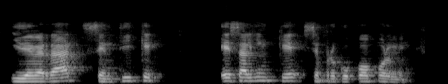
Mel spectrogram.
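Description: A man in a plain, everyday voice, fairly high pitched and fairly slow. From Mérida, Yucatán, Mexico. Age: 30s. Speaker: entrepreneur and motivational speaker. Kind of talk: motivational monologue.

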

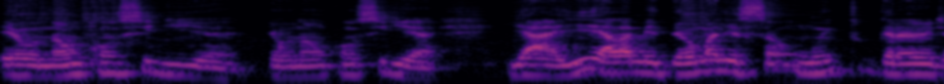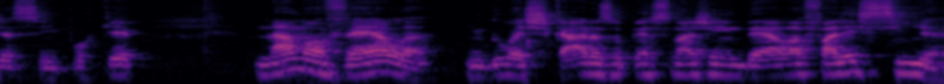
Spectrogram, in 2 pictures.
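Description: Somewhat breathy, a man speaks at a fairly slow pace in a medium pitch with ordinary pitch variation. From Brazil, Rio de Janeiro. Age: 30s. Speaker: journalist, anthropologist and content creator. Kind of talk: casual interview chat.

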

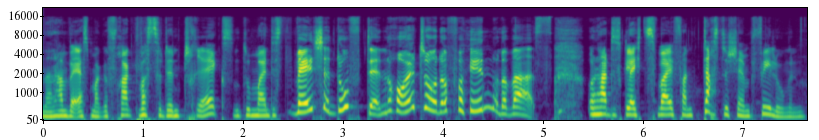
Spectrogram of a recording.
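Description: In a dry, close sound with no echo, a woman speaks in an animated tone with very wide pitch swings. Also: fairly high pitch for a woman, fairly quick pace. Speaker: voice actress and podcast co-host. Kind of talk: casual chat. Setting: remote call.

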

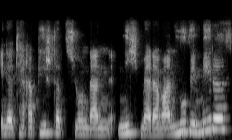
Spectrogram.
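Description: A woman at medium pitch with an ordinary speaking voice, ordinary pitch variation and a fairly quick pace. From Bavaria, Germany. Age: 20s. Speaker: bodybuilding athlete and recovery coach. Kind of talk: personal testimony interview.

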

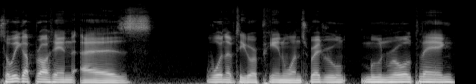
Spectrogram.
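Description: Speaking at a moderate pace with an Irish accent, a man uses a fairly low, dark, mellow voice in a monotone, flat delivery. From Ireland. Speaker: podcaster. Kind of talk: casual chat.

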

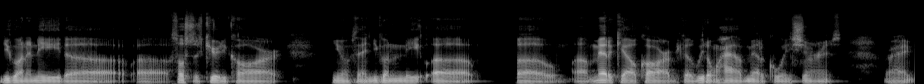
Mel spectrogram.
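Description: A man's very deep, low voice with vocal fry, in an American accent. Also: fairly even intonation, quiet background. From Southern California (Pomona, Palm Springs). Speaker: former prisoner, drug and alcohol counselor. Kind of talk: interview. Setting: studio. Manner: halting.

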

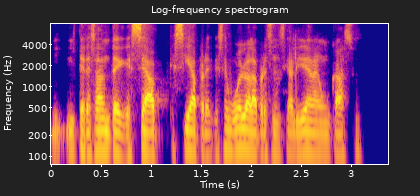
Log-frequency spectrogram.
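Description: Heard with a dry, close sound with no echo, the voice has a dark, mellow tone and a Rioplatense accent. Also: man. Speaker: podcast host. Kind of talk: interview.

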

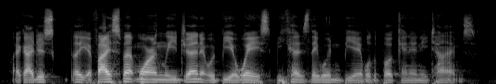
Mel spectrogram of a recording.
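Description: Intonation stays fairly even in this voice with a Californian accent. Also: man. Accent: Californian American. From US West Coast, San Diego. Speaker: marketing agency founder. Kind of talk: casual interview. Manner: casual, filler-heavy.

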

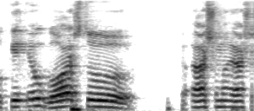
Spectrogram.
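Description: A man speaks with a high pitch. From Manaus, Brazil. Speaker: comedian. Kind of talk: casual chat.

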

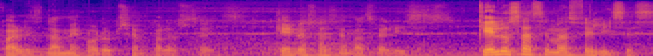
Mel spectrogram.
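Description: The voice has ordinary pitch variation. Noticeable background noise runs underneath. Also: man. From Yucatán, Mexico. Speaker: paranormal podcast host. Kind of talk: casual chat.

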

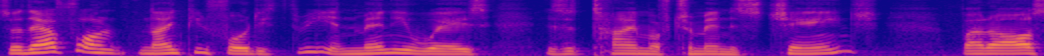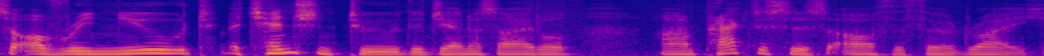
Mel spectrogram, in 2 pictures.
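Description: A man speaks at a moderate pace with fairly high pitch and lively intonation, in a normal speaking voice. The recording is very clean, with a silent background. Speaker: professor. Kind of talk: academic discussion. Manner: formal.

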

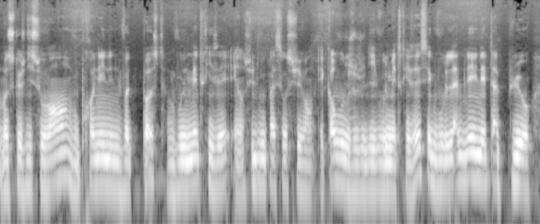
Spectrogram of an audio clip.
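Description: A man with a fairly low pitch and a dark, mellow tone speaks at a fairly quick pace. His intonation is fairly even, with hardly any pauses. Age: 30s. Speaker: hotel manager. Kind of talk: interview.

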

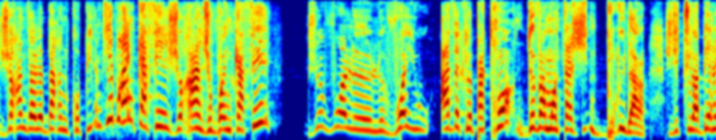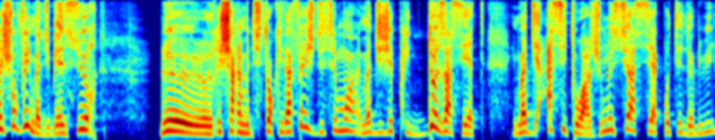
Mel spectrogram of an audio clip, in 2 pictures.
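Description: A woman talks at a fairly quick pace in a fairly high pitch with very wide swings. The recording is very clean with a silent background and a dry, close sound with no echo. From Marseille, southern France. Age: 50s. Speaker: comedian. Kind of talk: casual chat. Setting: stage with audience.

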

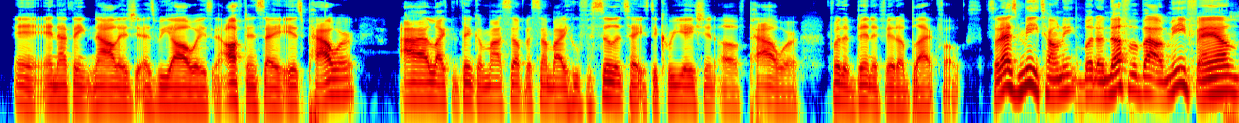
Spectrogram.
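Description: The speaker's American accent carries very wide pitch swings at a fairly quick pace, recorded very cleanly with a silent background. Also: man. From US South, Atlanta area. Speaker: nonprofit founder. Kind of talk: casual conversation.

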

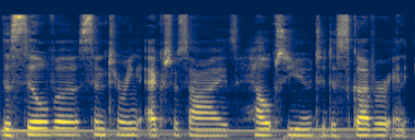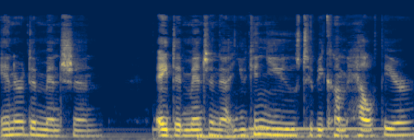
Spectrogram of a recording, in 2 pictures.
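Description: Over music in the background, a woman speaks in a very deep, low pitch with a calm, soothing tone and ordinary pitch variation. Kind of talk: guided hypnosis relaxation induction. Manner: slow, calm, soothing, hypnotic and repetitive.

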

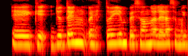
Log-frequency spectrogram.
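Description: With a Chilean accent, a woman speaks at a high pitch and with lively intonation. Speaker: podcast co-host. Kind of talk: casual chat.

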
